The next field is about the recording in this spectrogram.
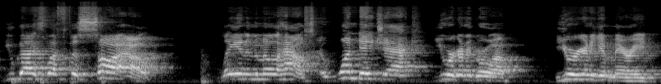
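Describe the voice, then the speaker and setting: A man's voice: animated, fairly quick, a bit bright, roomy sound, poor audio. A man voicing a silly, weepy mother who frets in a raised, wailing voice for a storybook tale. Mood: distraught. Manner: wailing, worried, raised pitch.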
